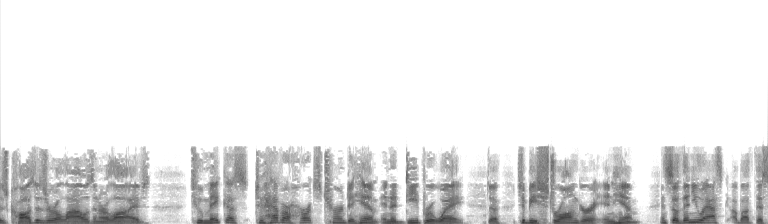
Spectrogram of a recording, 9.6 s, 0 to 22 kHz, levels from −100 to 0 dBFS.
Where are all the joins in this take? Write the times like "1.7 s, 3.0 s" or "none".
6.1 s, 8.2 s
